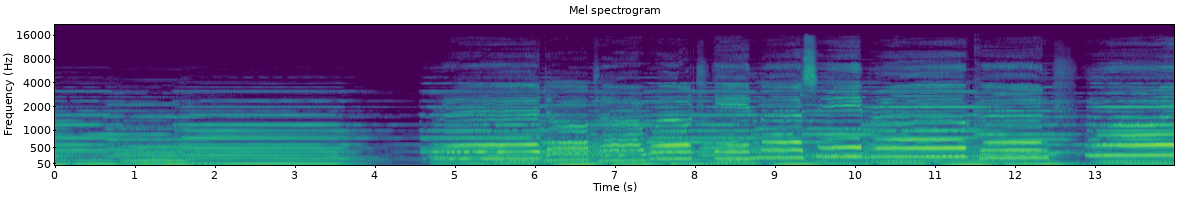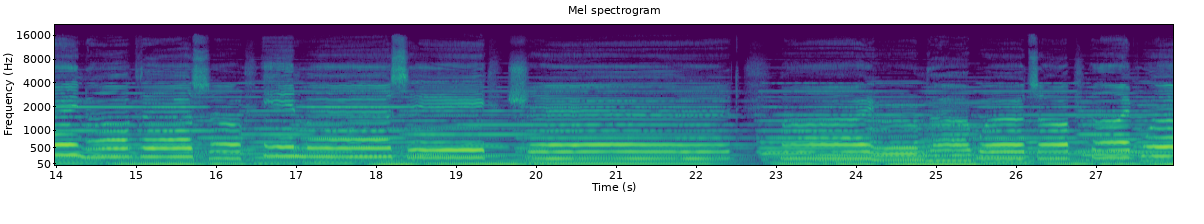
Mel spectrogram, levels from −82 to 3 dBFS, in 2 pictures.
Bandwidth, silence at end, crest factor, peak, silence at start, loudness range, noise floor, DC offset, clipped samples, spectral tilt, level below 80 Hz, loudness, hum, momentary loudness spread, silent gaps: 16 kHz; 0 s; 14 dB; -4 dBFS; 0 s; 8 LU; -46 dBFS; under 0.1%; under 0.1%; -5.5 dB/octave; -28 dBFS; -18 LUFS; none; 10 LU; none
